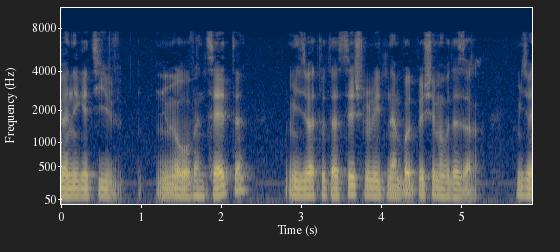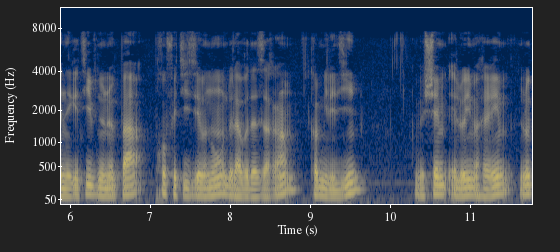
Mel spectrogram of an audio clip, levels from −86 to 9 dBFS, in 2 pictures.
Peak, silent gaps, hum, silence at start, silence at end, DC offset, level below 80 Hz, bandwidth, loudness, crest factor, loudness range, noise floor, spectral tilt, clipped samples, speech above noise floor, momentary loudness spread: -2 dBFS; none; none; 0 s; 0 s; under 0.1%; -42 dBFS; 8 kHz; -20 LUFS; 18 dB; 1 LU; -52 dBFS; -6.5 dB/octave; under 0.1%; 33 dB; 8 LU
